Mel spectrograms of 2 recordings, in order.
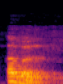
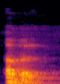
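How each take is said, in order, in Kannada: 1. ಮೊದಲ ಸ್ವರ 'uh' ತರ ಹೇಳ್ತೀವಿ. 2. ಮೊದಲ ಸ್ವರ 'uh' ತರ ಹೇಳ್ತೀವಿ.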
